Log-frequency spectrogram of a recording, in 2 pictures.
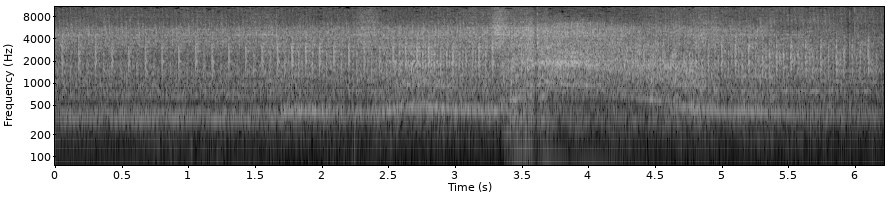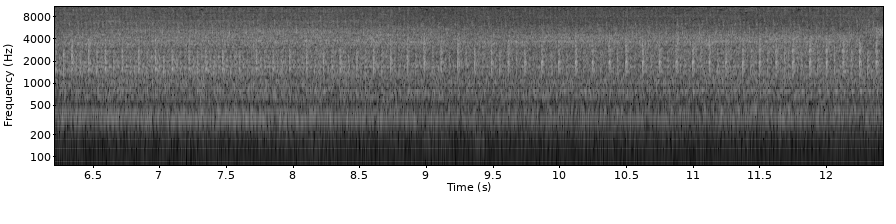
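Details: Lada 21126 engine at idle: a light, fairly regular knock of about four per second comes through the engine and is most distinct at the end; the cause is unknown.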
